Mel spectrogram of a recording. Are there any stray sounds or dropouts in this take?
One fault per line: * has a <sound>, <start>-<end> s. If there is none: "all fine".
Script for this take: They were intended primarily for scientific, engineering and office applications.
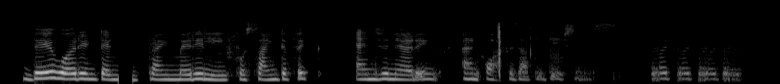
* has a dropout, 1.2-1.3 s
* has a laugh, 6.5-7.4 s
